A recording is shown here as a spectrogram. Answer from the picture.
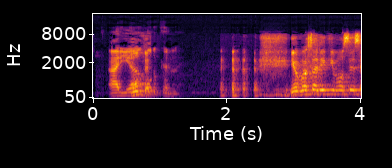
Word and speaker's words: Murterle: Eu não conheci o amigo, não é Ariane Mutterli. É Mutterli ou é Mutterli, Ariane, a Mutterle, pronúncia? Ariane Mutterli. Mutterle.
